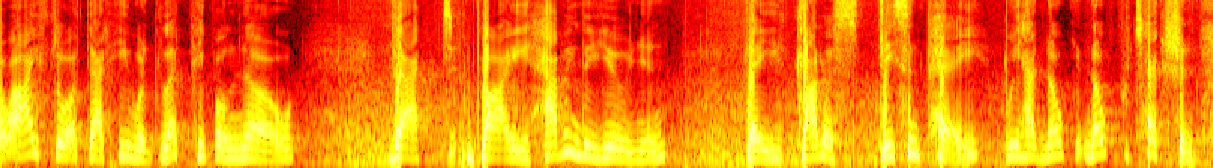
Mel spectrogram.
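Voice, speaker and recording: Over noticeable background noise, a woman with a New York accent speaks very slowly at medium pitch with ordinary pitch variation. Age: 80s+. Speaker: retired teacher. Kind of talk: interview answer.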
